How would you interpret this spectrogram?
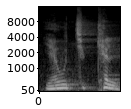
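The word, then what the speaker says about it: יחזקאל: 읽은이 에스겔 같은 경우에도 원래이 히브리어 발음은 예측케 뭐 이렇게 발음 하거든요 예측케 그럼 우리는 에스겔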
